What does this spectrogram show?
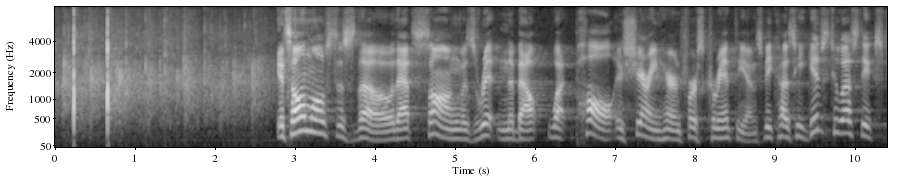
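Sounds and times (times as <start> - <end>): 
hand claps during a church service: 0.0 - 2.8
speech: 2.8 - 10.3.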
